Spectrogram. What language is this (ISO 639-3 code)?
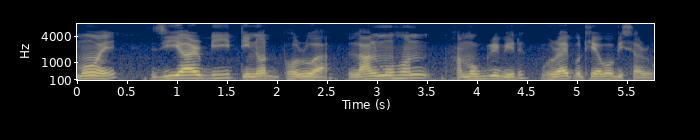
asm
